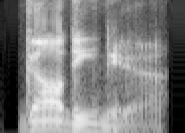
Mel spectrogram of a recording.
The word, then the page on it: gardenia: British English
